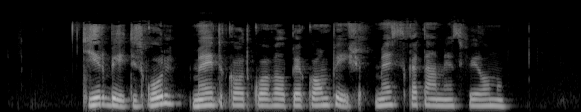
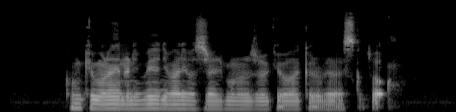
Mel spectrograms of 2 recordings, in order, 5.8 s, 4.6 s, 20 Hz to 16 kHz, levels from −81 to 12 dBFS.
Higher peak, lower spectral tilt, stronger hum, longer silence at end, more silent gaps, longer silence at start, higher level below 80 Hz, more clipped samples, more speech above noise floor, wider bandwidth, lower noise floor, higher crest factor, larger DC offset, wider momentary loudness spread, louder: first, -6 dBFS vs -10 dBFS; about the same, -5.5 dB/octave vs -4.5 dB/octave; neither; first, 0.75 s vs 0.6 s; neither; first, 0.85 s vs 0.65 s; second, -68 dBFS vs -62 dBFS; neither; about the same, 44 dB vs 45 dB; second, 8.8 kHz vs 11 kHz; second, -68 dBFS vs -73 dBFS; about the same, 18 dB vs 18 dB; neither; about the same, 7 LU vs 7 LU; first, -24 LUFS vs -28 LUFS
